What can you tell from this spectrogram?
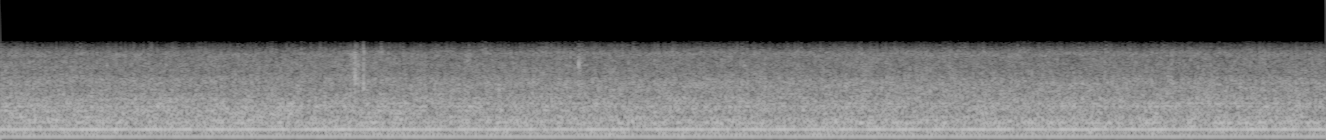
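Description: A steady low hum with a constant noisy hiss behind it, unchanging throughout.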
